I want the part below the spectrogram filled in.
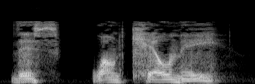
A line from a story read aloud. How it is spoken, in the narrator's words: the creature snarled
